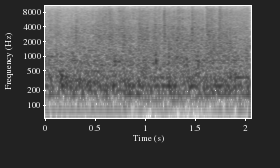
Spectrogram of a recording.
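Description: A vehicle driving through a stone-lined tunnel: a steady rumble of engine and tyres with no sharp knocks.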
